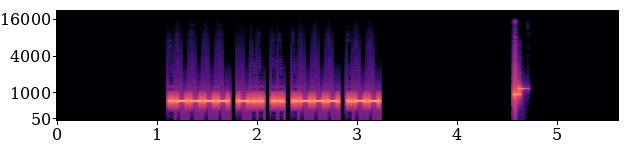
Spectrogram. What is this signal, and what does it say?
Morse code, heard as a keyed tone, about 36 wpm, 700 Hz. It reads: 1DIJW
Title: Five Challenging Letter-Number Combinations 35wpm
